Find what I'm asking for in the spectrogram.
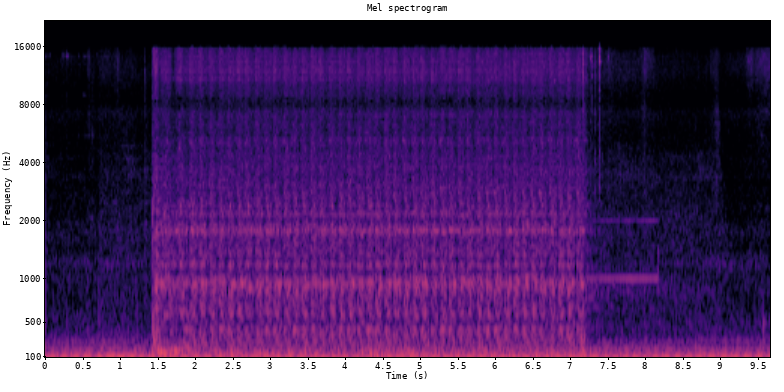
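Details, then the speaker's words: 7.3 Power Stroke Ford van that sat a long time: steady even cranking at nearly three beats a second for about six seconds, never firing; low injection control pressure, suspected injector O-rings, pressure regulator or pump; dead cylinder not ruled out. "sounds better cranking than i did the other day so i'm hoping there's no dead hole"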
